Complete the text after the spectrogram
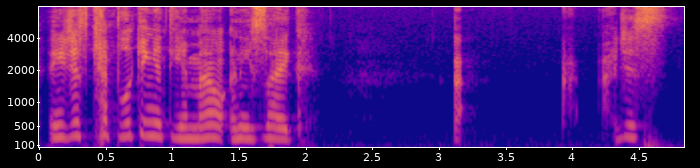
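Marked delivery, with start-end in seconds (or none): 3.1-4.7 choked up. Retold or imitated. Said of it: "he had tears coming".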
